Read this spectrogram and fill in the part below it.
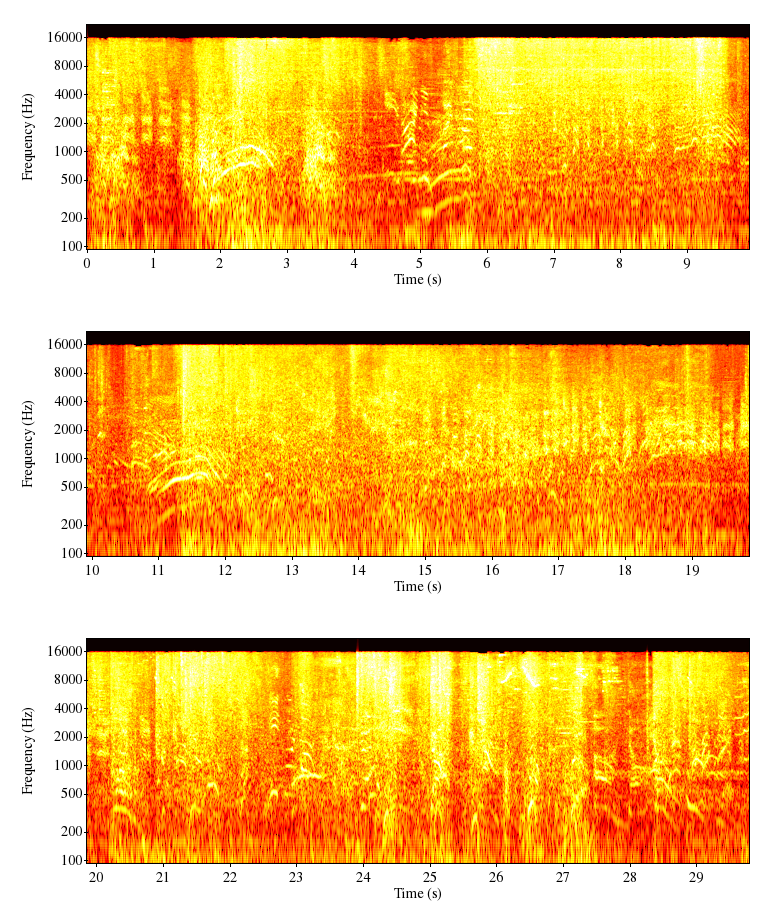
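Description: Weapons clash and crackle with electric blasts.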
